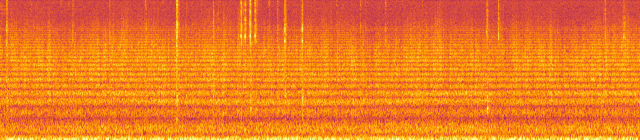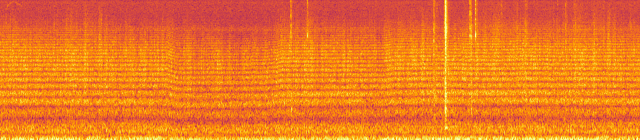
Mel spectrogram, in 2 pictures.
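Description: Rocket engine roaring at deep throttle during a launch in Kerbal Space Program, a constant, dense low rumble with a steady tone layered on top, loud and unbroken throughout, no voices.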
